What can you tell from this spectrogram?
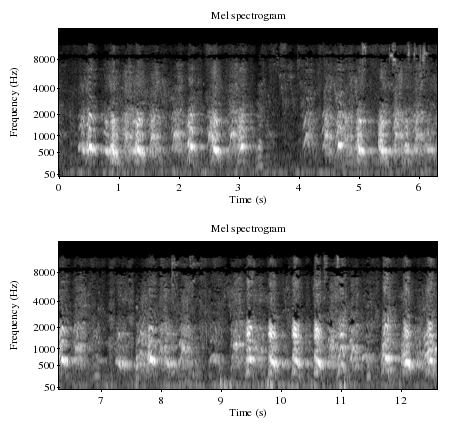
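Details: German Shepherds, more than one dog, giving rapid repeated barks in bursts of several per second, with short pauses between runs; a human voice also comes through.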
